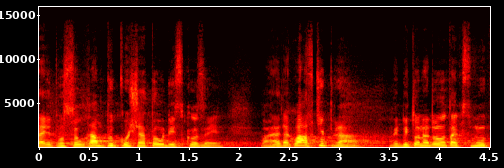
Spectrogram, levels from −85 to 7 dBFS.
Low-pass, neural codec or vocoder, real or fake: 14.4 kHz; codec, 44.1 kHz, 2.6 kbps, SNAC; fake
